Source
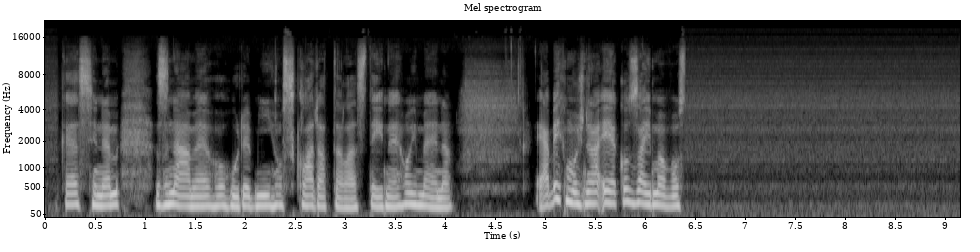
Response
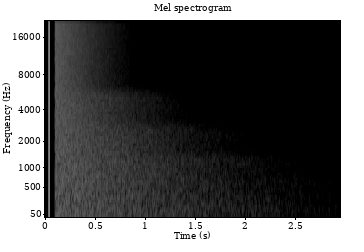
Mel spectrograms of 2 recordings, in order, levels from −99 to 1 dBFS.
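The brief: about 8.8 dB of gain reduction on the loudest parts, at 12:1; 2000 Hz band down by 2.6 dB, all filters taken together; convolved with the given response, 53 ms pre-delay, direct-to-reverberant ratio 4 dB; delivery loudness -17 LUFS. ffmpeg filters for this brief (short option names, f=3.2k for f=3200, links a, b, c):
-filter_complex "[0:a]equalizer=f=2k:t=o:g=-3.5,acompressor=threshold=-30dB:ratio=12,asplit=2[a][b];[1:a]atrim=start_sample=2205,adelay=53[c];[b][c]afir=irnorm=-1:irlink=0,volume=-4dB[d];[a][d]amix=inputs=2:normalize=0,volume=17.5dB"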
